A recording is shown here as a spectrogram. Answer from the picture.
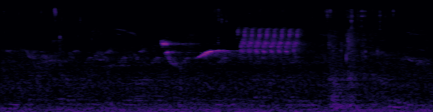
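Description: A bird calling about two seconds in: a rising note that runs into a rapid trill, lasting about a second, over a low steady background noise.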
